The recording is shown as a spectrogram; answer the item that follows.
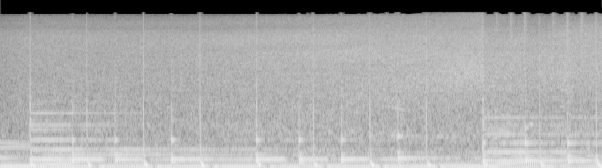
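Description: Background music with a steady beat over the continuous rush of a river and waterfall.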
